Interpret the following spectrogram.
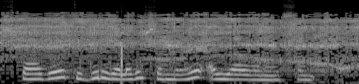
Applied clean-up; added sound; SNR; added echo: none; Engine / Domestic sounds, home sounds; -4 dB; none.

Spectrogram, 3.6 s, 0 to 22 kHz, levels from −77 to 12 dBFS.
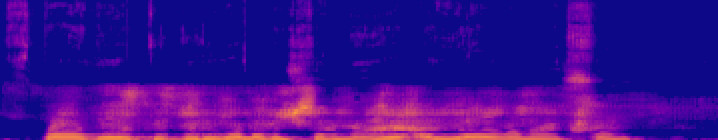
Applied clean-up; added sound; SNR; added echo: neural mask model Resemble Enhance denoiser.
